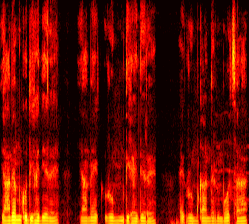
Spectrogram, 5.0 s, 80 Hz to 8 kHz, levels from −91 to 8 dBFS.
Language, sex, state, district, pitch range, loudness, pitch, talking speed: Hindi, male, Arunachal Pradesh, Papum Pare, 100-110 Hz, -22 LUFS, 105 Hz, 255 wpm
